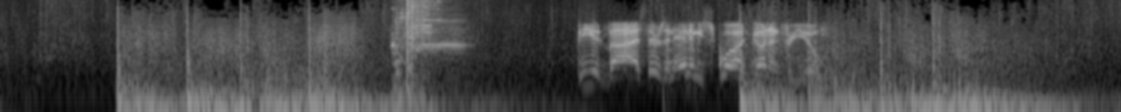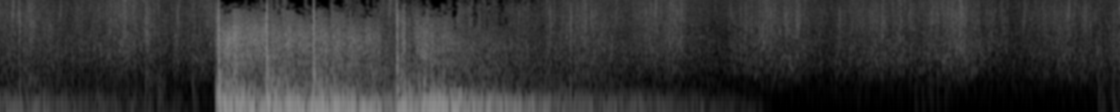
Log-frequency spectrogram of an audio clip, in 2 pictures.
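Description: Water splashes around a swimmer.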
